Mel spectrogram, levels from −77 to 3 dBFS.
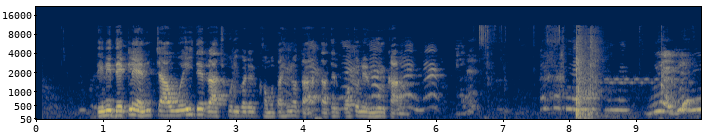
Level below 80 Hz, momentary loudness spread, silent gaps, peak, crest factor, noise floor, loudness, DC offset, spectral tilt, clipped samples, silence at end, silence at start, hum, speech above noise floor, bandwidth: -54 dBFS; 19 LU; none; -2 dBFS; 22 dB; -57 dBFS; -23 LUFS; under 0.1%; -4.5 dB/octave; under 0.1%; 0 s; 0.65 s; none; 34 dB; 11.5 kHz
